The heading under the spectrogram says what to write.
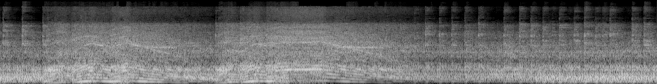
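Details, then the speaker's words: Husqvarna 371XP chainsaw, a barn find just serviced with a fully adjustable Walbro carb and a dual-port muffler mod, passed pressure and vacuum tests: it revs up and down crisply with clean throttle response and a slightly burbly rich edge. It runs great. "just doing a little bit on the rich side but that's okay runs great"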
